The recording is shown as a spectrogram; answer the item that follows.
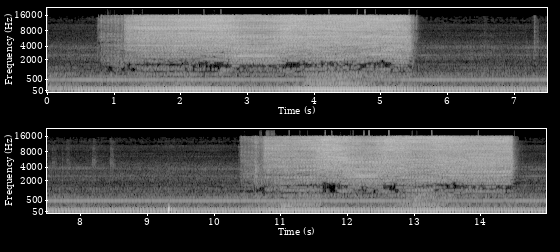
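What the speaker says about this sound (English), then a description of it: "I turned the machine up faster." A sharpening machine running at high speed on Centrix salon thinning shears: two sustained harsh grinding passes under a constant motor hum, separated by a quieter hum-only gap with a single click.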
